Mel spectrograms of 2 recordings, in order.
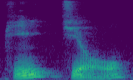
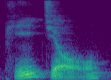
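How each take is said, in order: First: The tones are second then third. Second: The same.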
